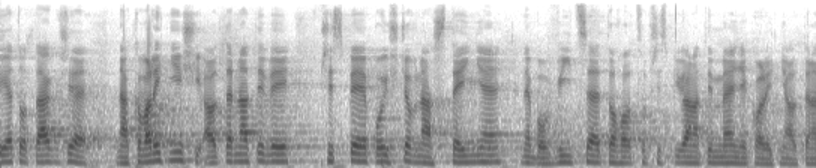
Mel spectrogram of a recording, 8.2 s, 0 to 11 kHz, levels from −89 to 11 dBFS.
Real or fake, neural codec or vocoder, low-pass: real; none; 9.9 kHz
